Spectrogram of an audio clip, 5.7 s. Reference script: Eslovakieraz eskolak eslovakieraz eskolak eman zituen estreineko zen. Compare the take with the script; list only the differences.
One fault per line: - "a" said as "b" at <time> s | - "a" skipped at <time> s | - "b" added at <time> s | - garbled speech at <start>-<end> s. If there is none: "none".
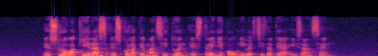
- "eslovakieraz eskolak" skipped at 2.1 s
- "unibertsitatea izan" added at 3.6 s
